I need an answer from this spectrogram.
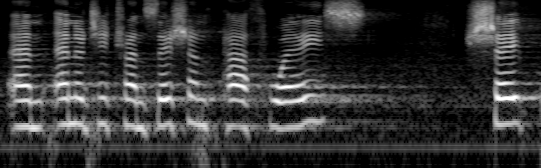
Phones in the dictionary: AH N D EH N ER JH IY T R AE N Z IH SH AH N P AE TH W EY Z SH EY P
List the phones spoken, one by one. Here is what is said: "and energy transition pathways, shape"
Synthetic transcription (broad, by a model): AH N EH N ER JH IY T R AE N Z IH SH AH N P AE TH W EY Z SH EY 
